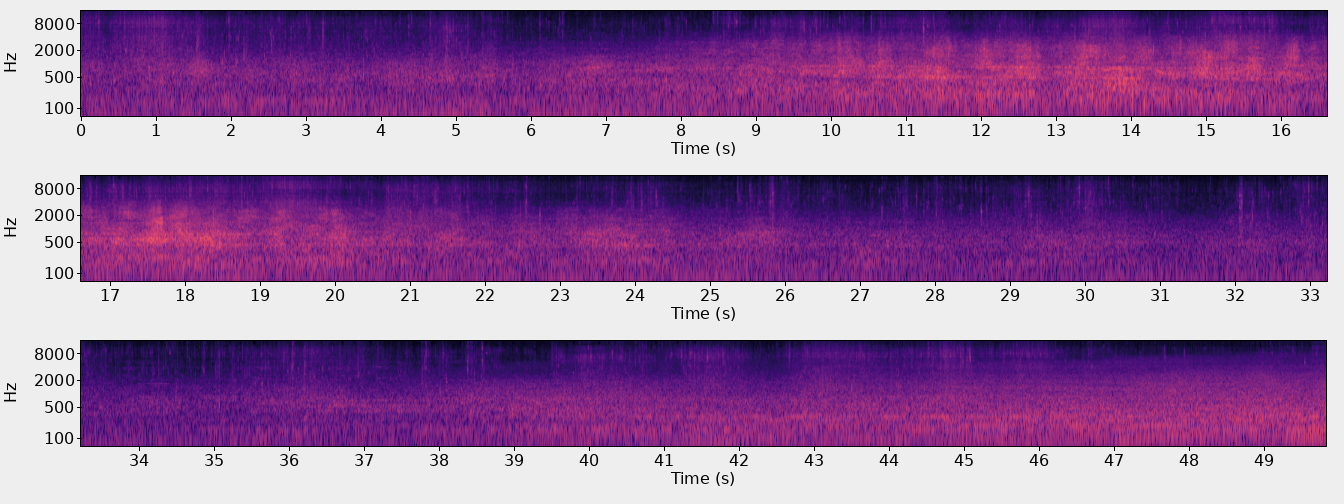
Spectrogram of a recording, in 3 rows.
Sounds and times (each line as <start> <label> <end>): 0.0 River Thames 49.8
0.1 aircraft sounds 25.8
27.5 river traffic 49.8
35.5 aircraft sounds 49.8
